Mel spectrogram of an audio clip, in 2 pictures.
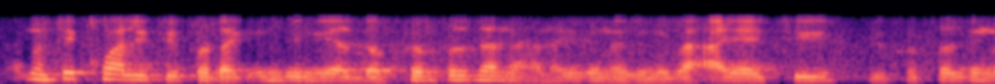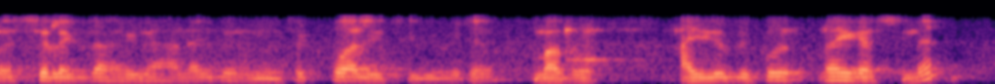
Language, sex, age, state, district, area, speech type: Bodo, male, 18-30, Assam, Chirang, rural, conversation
